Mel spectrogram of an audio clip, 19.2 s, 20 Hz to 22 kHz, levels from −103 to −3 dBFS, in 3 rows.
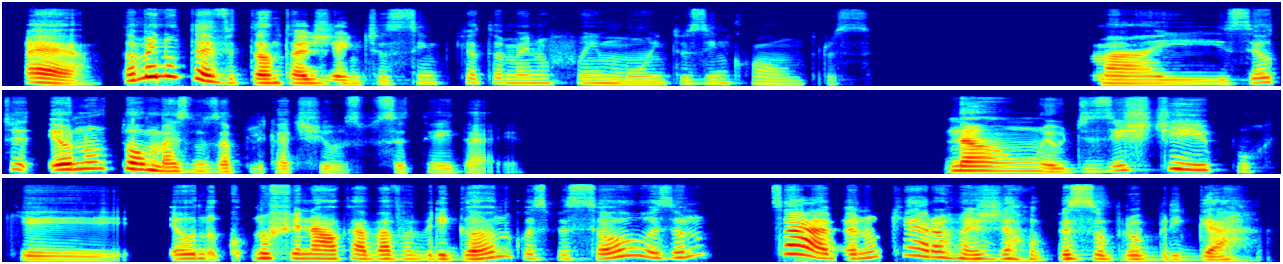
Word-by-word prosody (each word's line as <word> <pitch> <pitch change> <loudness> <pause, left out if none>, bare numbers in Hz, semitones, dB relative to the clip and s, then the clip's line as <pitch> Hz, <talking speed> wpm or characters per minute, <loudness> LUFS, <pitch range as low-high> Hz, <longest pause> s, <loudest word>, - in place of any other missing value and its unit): É, 185 -8 +5 0.2
também 420 +12 +7
não - - +2
teve 280 - +4
tanta 185 0 +3
gente 165 -2 -7
assim, 160 +3 -18
porque 180 +2 -19
eu - - -11
também 190 -1 -12
não 190 0 -12
fui 185 -1 -18
em 185 - -10
muitos 170 0 -14
encontros. 155 -5 -21 1.3
Mas 165 -1 -5
eu 205 +2 -5
te 245 +2 -9
eu 250 +2 +8
não 295 +3 0
tô 295 -3 +4
mais 180 -7 +1
nos 170 -2 -15
aplicativos, 145 -4 -14
pra - - -33
você 145 - -16
ter 145 0 -18
ideia. 140 -3 -19 2.2
Não, 195 -3 +3
eu 150 -1 -5
desisti, 225 - -4
porque 160 -7 -12 0.2
eu 200 +1 -2
no 210 - -8
co - - -18
no 220 - +2
final 210 -2 +2
acabava 190 -2 -2
brigando 185 - -1
com 215 - -14
as 200 - -12
pessoas, 220 - -3
eu 250 - -2
não 340 +8 -11 0.3
sabe, 375 - +7
eu 200 - -1
não 255 +4 -5
quero 320 -8 0
arranjar 200 -4 -3
uma 180 - -10
pessoa 190 +1 -4
para 180 0 -8
eu - - -3
brigar. 165 -3 -7
185 Hz, 170 wpm, -21 LUFS, 165-215 Hz, 2.2 s, eu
